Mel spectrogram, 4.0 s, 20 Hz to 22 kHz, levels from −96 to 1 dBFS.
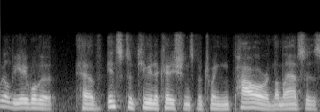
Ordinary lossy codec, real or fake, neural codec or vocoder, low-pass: Opus, 16 kbps; fake; codec, 16 kHz in and 24 kHz out, 0.6 kbps, FocalCodec, streaming, 2048 codes; 7.2 kHz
